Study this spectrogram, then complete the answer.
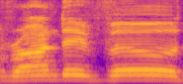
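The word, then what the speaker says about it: rendezvous: The Z and the final S are silent. Ah, you Oh, I overthought it. I overthought it. The Z and S is Oh, no. Rende Vu, they're silent.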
